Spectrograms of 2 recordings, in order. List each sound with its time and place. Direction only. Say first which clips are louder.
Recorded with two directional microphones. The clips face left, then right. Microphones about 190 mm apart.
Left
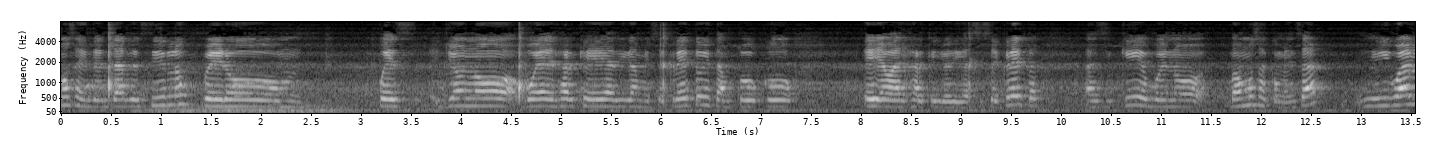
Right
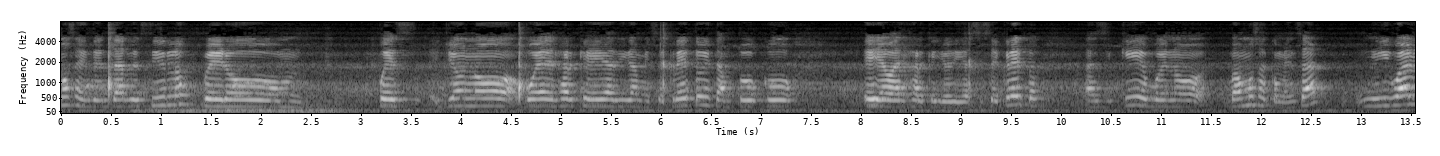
0.0 s speech: even; 5° right (ahead or behind)
3.8 s speech: left 1 dB; 5° right (ahead or behind)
